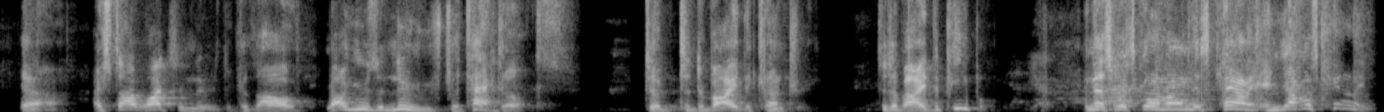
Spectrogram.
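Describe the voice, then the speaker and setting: A man's high voice in a Memphis accent, with very wide pitch swings and long, frequent pauses. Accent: Southern US (Memphis). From US South. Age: 60s. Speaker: business owner, public commenter. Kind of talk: public comment at council meeting. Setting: council meeting. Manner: halting, repeating words.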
